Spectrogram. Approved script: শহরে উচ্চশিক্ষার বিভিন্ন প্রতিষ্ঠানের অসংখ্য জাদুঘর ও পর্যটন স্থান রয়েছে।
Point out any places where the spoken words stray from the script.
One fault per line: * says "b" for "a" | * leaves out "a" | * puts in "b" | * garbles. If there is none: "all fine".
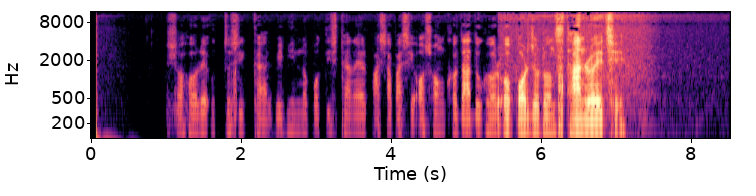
* puts in "পাশাপাশি"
